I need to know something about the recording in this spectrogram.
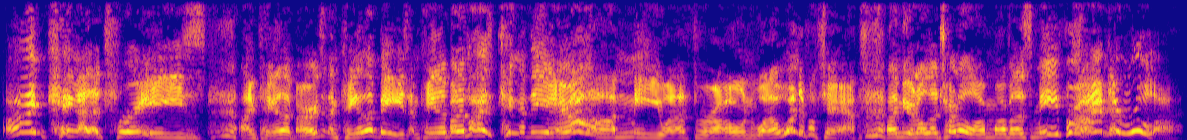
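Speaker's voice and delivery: gloating turtle king. Acted. Yertle crows over trees, birds and bees, loud. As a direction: revel in your height.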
